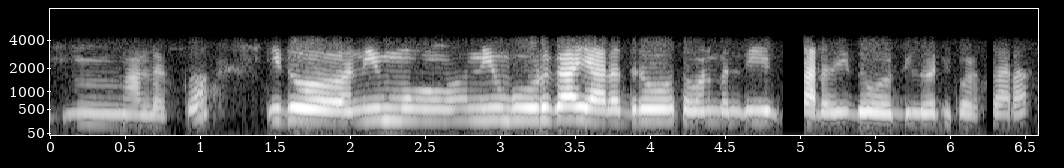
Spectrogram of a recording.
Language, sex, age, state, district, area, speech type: Kannada, female, 18-30, Karnataka, Bangalore Rural, rural, conversation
